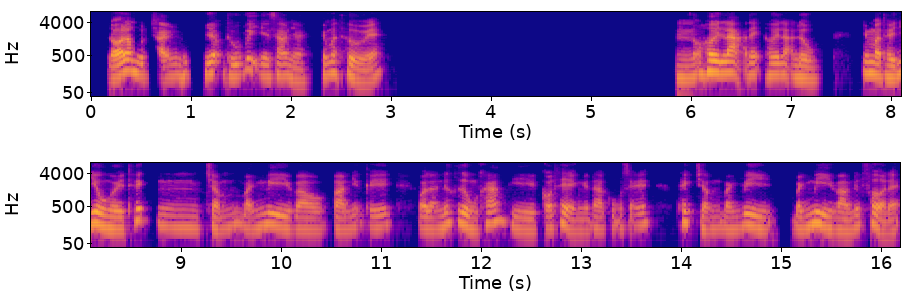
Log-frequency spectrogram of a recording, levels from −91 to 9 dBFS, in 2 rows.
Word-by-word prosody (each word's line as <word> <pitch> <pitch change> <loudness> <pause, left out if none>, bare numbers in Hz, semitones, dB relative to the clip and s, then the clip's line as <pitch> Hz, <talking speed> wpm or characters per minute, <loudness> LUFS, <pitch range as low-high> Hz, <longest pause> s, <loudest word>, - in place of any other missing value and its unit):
Đó - - +10
là 205 - +10
một 160 -5 0
trải - - 0 0.3
nghiệm 170 +2 +3
thú 145 0 -2
vị 220 - 0
thì 145 -1 -2
sao 150 0 -1
nhỉ? 130 - -5 0.2
Nếu 155 +2 -3
mà 175 - +1
thử 105 - +2
ấy. - - -1 3.0
Ừm, 135 -1 -5
nó 145 - -2
hơi 185 +1 +9
lạ 175 0 +6
đấy, 160 - -1
hơi 155 +1 +1
lạ 155 -2 -2
lùng. 130 -3 -2 0.4
Nhưng 175 -1 +1
mà 155 - +7
thấy 135 -1 +2
nhiều 175 -2 +7
người 130 -2 +1
thích, 225 +1 +2
ừm, 145 -3 -9
chấm 145 +6 -6
bánh 155 +1 -4
mì 160 -5 +2
vào 125 -2 -4
vào 125 -1 0
những 145 - -12
cái, 145 +2 -5 0.3
gọi - - +2
là, 130 - -4
nước 165 +6 -4
dùng 155 -9 +2
khác 180 - -1
thì 125 -5 -7
có 135 - -2
thể 115 - +1
người 115 0 -10
ta 130 0 -4
cũng 140 - -13
sẽ 165 +3 -7 0.4
thích 190 0 0
chấm 130 -3 -7
bánh 130 0 -6
mì 150 -5 +1 0.2
bánh 135 +5 -4
mì 170 -6 +4
vào 125 -3 -3
nước 145 - -5
phở - - +2
đấy. - - -5
145 Hz, 215 wpm, -23 LUFS, 130-165 Hz, 3.0 s, Đó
